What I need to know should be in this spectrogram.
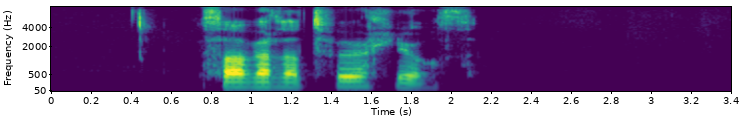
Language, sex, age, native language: Icelandic, male, 20-29, Icelandic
